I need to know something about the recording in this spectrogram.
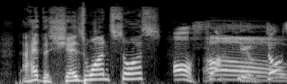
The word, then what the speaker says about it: Sichuan: 3 times a Szechuan. See, I don't even know what does that even mean, Szechuan? It's so in Chinese, Sichuan is actually the way it's really supposed to be pronounced.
